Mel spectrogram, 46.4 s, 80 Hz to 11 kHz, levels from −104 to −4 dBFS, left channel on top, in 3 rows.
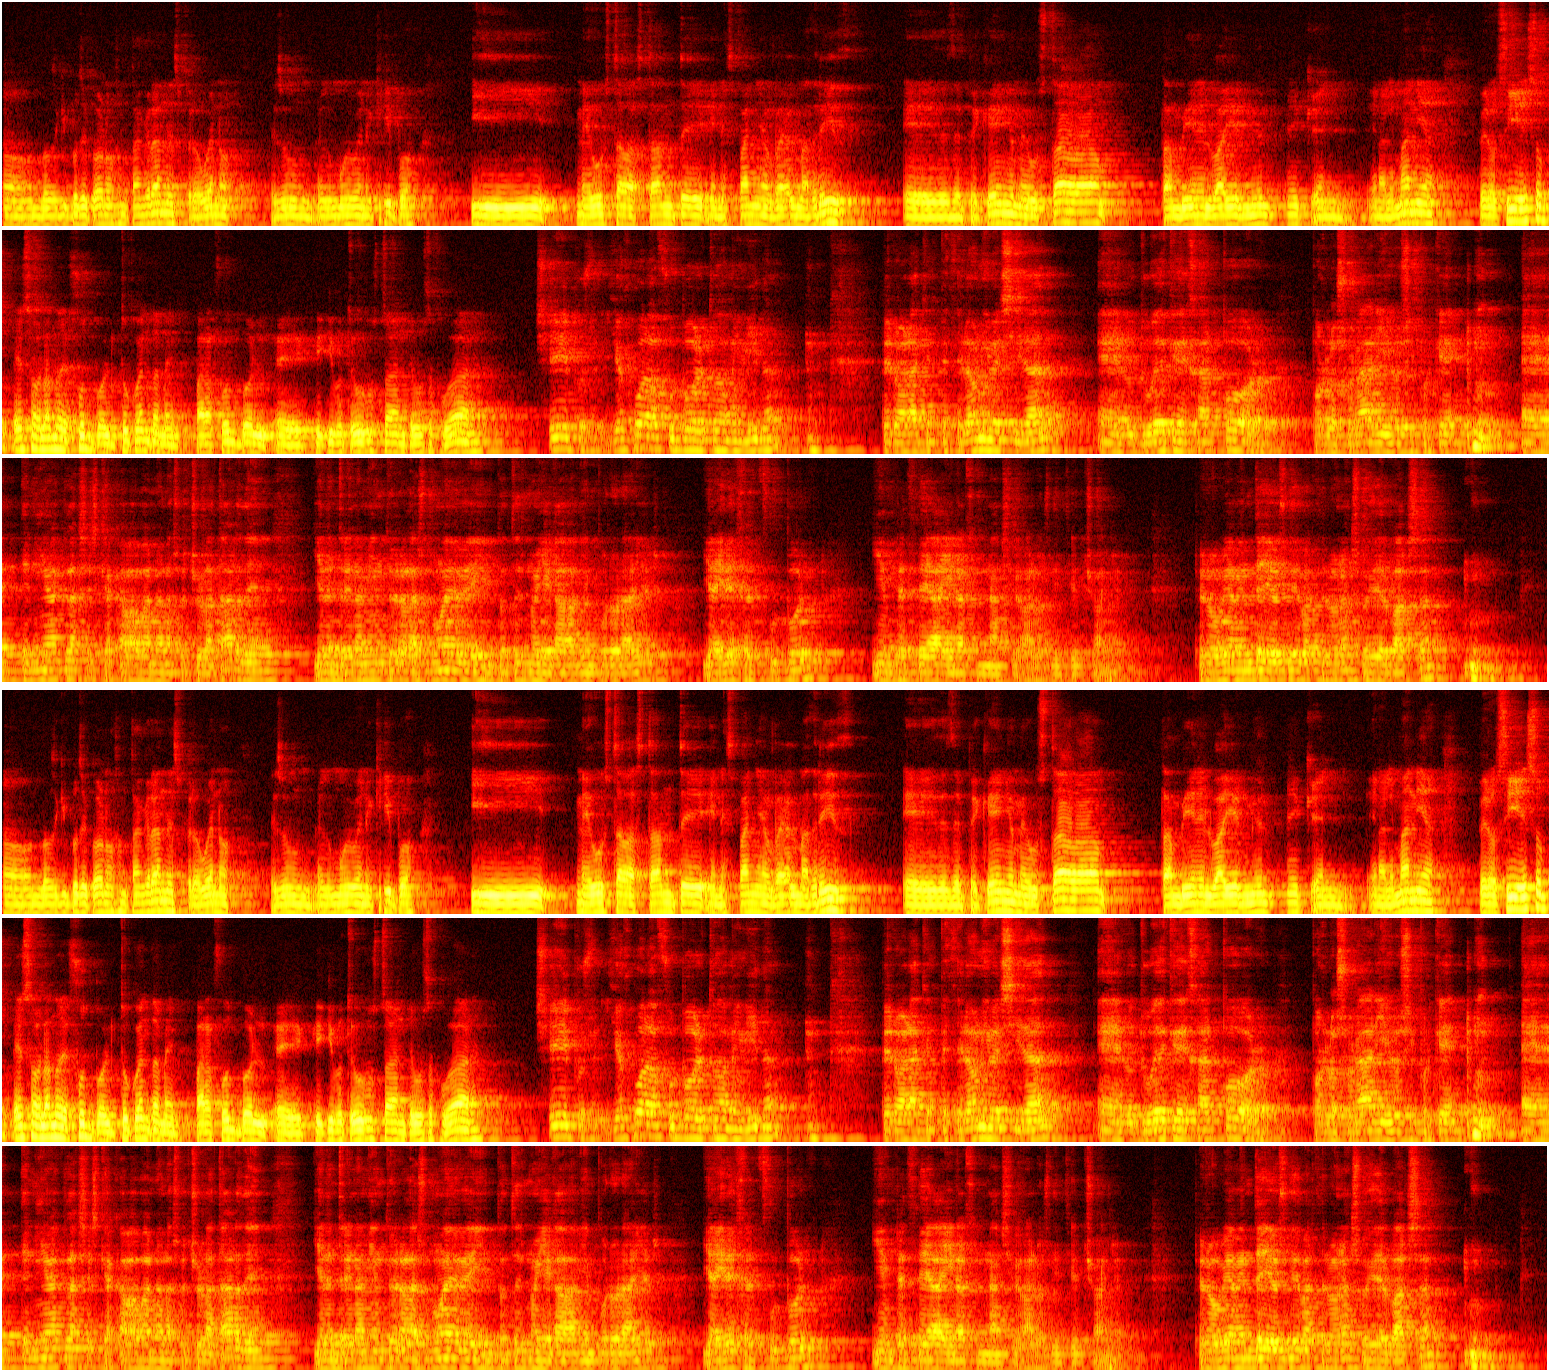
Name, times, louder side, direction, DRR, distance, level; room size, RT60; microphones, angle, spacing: voice 1, 0.0-2.3 2.7-4.2 4.7-8.5 9.0-11.1 11.6-14.3 14.8-20.3, right 3 dB, 60° right, 8 dB, 0.6 m, -24 dB
voice 2, 20.8-26.0 26.4-28.1 28.6-30.4 30.7-37.5 37.9-39.0 39.6-42.1 42.9-45.3 45.6-45.8, right 1 dB, 25° right, -1 dB, 2.0 m, -32 dB
26.5 x 17.0 x 2.8 m, 1.2 s
head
